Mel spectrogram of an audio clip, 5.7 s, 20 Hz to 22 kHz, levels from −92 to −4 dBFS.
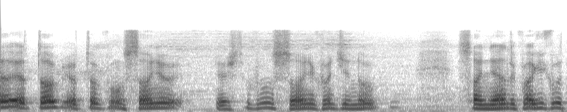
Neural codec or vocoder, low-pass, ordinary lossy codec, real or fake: none; 7.2 kHz; none; real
